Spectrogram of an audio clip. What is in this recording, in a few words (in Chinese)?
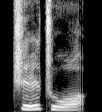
"执着", Chinese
